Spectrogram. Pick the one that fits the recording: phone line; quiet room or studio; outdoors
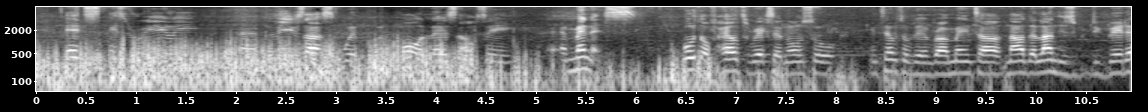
outdoors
